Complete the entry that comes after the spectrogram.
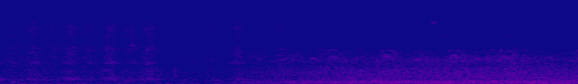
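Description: Near silence for about two seconds, then faint outdoor ambience: a low steady hum with a bird calling in quick, short, high notes.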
